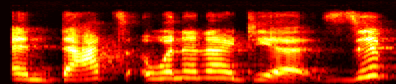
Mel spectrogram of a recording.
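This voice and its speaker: A woman reading a children's picture book aloud like an elementary school teacher, with expressive, emphatic narration aimed at young children. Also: sits high, measured pace. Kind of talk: animated children's storybook read-aloud.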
